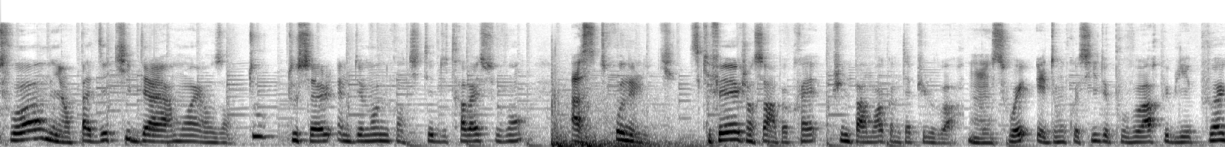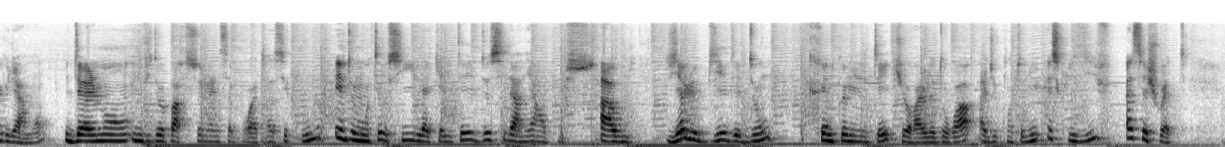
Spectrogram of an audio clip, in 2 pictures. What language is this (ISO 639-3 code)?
fra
